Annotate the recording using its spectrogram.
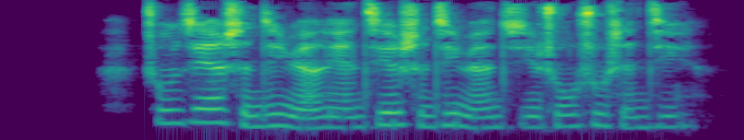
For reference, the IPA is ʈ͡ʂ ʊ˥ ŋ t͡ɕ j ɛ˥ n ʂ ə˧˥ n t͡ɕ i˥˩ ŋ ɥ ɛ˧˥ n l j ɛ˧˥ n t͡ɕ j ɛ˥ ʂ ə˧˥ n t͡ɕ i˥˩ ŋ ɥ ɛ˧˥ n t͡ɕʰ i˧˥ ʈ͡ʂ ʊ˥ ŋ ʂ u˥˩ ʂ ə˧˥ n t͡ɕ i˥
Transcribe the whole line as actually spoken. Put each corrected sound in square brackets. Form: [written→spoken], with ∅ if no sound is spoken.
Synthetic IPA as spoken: ʈ͡ʂ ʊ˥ ŋ t͡ɕ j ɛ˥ n ʂ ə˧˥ n t͡ɕ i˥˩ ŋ ɥ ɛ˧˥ n l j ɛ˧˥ n t͡ɕ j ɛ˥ ʂ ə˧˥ n t͡ɕ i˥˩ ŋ ɥ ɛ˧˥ n [t͡ɕʰ→t͡ɕ] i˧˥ ʈ͡ʂ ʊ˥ ŋ ʂ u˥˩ ʂ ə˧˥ n t͡ɕ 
